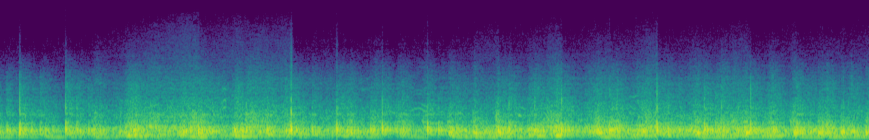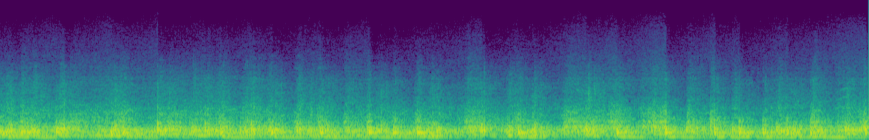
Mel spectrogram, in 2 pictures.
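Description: Footsteps of a procession shuffle over paving stones outdoors.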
